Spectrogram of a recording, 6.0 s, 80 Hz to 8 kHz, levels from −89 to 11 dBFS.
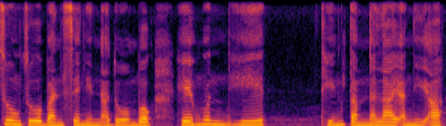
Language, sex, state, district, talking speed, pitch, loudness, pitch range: Mizo, female, Mizoram, Aizawl, 170 wpm, 195 Hz, -16 LUFS, 185-215 Hz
